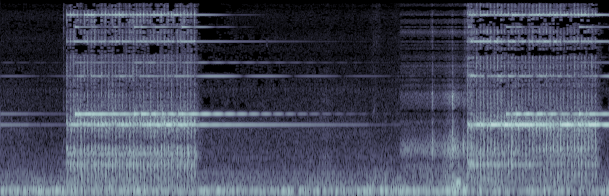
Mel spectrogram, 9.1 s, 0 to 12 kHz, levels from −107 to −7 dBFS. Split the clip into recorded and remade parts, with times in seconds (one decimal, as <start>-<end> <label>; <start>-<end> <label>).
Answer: 0.0-6.0 recorded; 6.0-7.1 remade; 7.1-9.1 recorded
